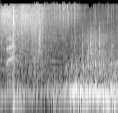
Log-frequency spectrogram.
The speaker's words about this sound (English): Oh man, we are on fire. Let's take a resist fire potion.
